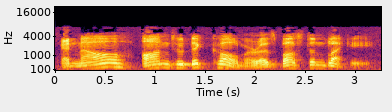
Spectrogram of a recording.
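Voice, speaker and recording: A man's voice: fairly high pitch, very animated, measured pace. A man announcing a 1940s radio show in a dramatic introductory style. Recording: muffled, very noisy 1940s radio recording.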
